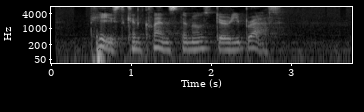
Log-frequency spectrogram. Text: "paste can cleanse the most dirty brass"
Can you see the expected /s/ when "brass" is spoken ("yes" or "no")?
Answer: no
